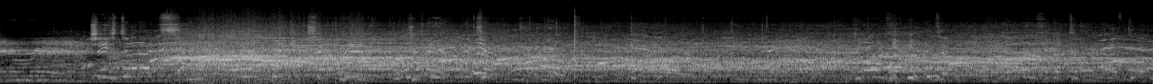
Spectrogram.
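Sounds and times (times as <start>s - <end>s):
speech: 0.9s - 2.0s
neighbours cheering after a win: 1.0s - 11.5s
excited shouts and whoops: 1.2s - 11.5s
laughter: 1.8s - 11.0s.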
